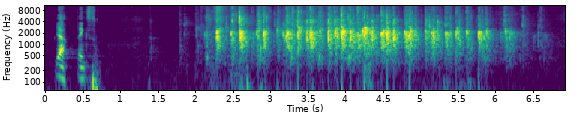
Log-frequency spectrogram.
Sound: applause

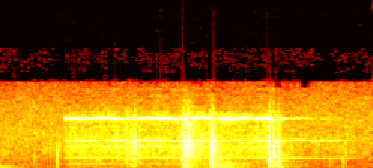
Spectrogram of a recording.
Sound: phone rings

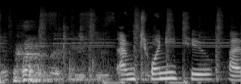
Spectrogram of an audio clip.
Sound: laughs

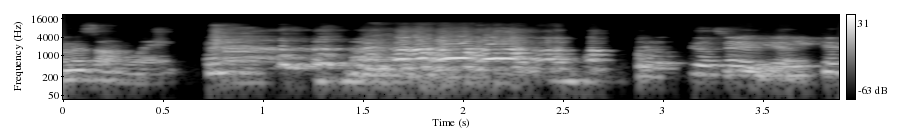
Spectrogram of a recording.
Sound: audience laughing

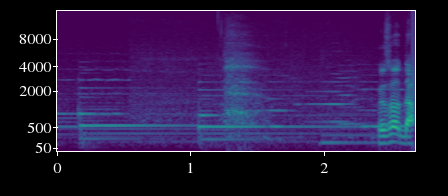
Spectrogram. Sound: sighing

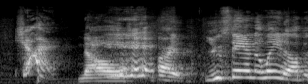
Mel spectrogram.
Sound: laughs

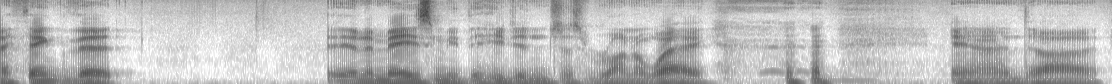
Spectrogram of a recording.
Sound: laughter

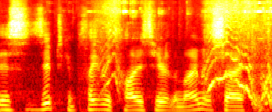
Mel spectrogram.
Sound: zipper pulls

